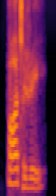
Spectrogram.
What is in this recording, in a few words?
"pottery", Indian; Dictionary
